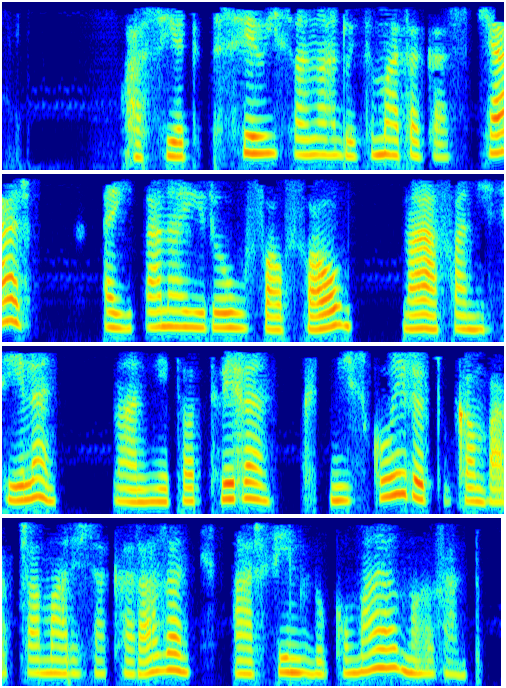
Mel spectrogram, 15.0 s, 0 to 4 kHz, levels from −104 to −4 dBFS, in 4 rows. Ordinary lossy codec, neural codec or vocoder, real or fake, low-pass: MP3, 24 kbps; codec, 16 kHz in and 24 kHz out, 0.6 kbps, FocalCodec, streaming, 2048 codes; fake; 3.6 kHz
